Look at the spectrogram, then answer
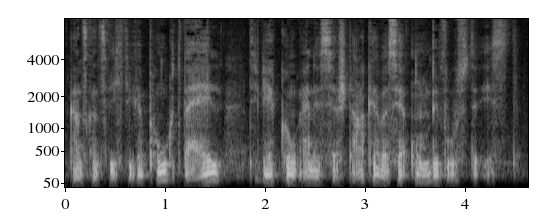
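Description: A man hosting an instructional podcast, explaining persuasion and switching between higher, faster talk and lower, slower talk to demonstrate. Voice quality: very deep, gravelly voice. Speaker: podcast host and business coach.

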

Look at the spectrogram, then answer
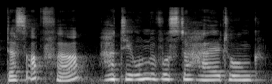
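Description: A woman speaks in an even, mid-range voice, explaining a coaching topic. She talks earnestly and directly to her listeners, pausing now and then on small hesitations. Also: mid-range voice. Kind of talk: explanatory talk to camera.

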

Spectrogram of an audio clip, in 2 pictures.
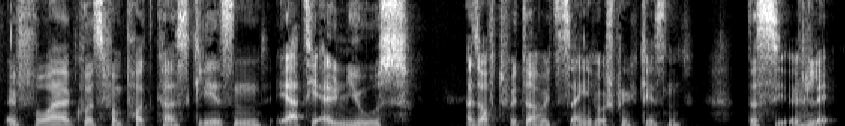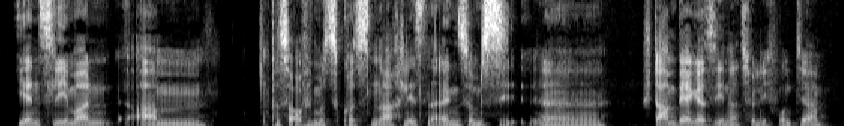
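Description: A man's voice: on the low side, steady tone, normal speed, gravelly, a little mellow, dry recording, clean studio sound. A man co-hosting a casual podcast chat, telling stories in a loose, slangy way and dropping in English words. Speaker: podcast co-host.

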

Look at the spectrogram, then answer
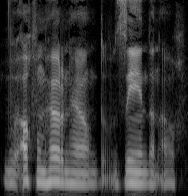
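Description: A young man in his twenties from Germany, telling lively anecdotes in casual conversation, acting out quotes and laughing often. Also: medium pitch, a little slow, no echo, clean studio sound. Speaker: content creator and singer, guest.

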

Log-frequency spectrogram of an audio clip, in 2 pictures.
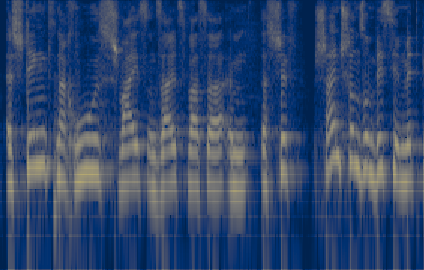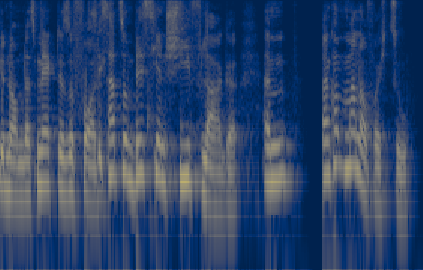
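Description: A man's voice: high voice, lively intonation, fairly quick, few pauses, a little mellow. A man narrating and refereeing a tabletop role-playing game as game master, describing scenes in a laid-back way with fillers.

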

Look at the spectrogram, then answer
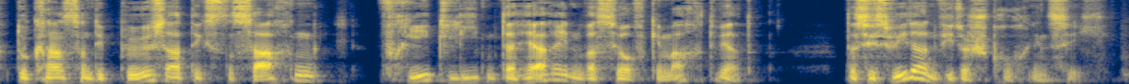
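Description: A man with a very low, deep voice talks reflectively on a podcast. He repeats words as he works out his thoughts. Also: slightly rough. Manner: reflective, repeats words while searching for phrasing. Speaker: podcast co-host. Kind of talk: conversational podcast discussion.

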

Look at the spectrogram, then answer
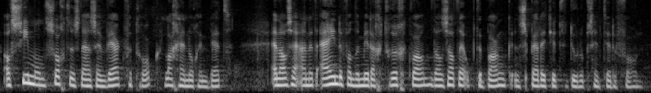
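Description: A woman's voice: low voice, fairly even intonation, darkish tone. A woman author, a native Dutch speaker from the Netherlands, answering thoughtfully and reading from her own novel. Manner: slow, thoughtful, searching for words. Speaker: author, guest.

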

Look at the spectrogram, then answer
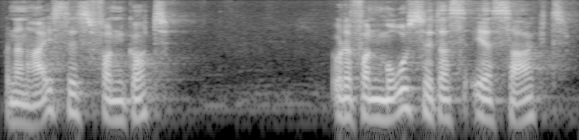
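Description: A man preaching a sermon. He reads scripture passages aloud and stresses key phrases by raising his pitch and slowing down. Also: darkish tone.

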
